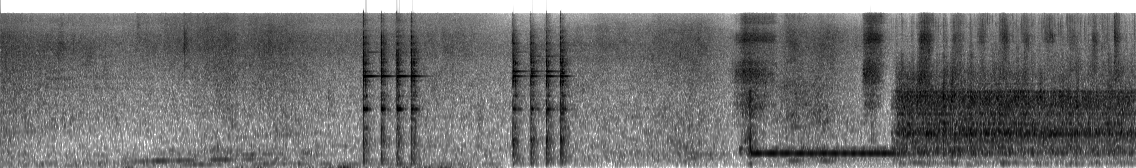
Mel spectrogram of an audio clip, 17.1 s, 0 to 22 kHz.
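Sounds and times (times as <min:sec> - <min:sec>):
grinding wheel motor humming: 0:11.1 - 0:17.0.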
